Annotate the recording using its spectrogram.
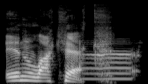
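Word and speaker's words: In Lak'ech: It's In Lakek. What? It's a Mayan word.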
